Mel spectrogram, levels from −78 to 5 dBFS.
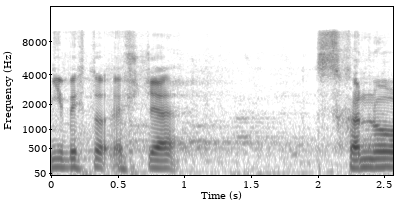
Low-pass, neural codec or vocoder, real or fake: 9.9 kHz; vocoder, 22.05 kHz, 80 mel bands, Vocos; fake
